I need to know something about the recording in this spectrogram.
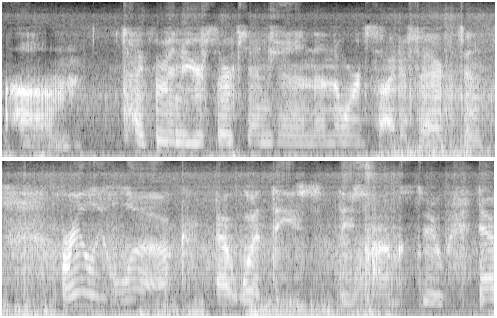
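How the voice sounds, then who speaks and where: A man with a high, gravelly voice holds forth on his own radio health show. He talks in a folksy, preachy way, full of little fillers, and the broadcast carries a noisy hiss. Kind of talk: casual talk radio monologue.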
